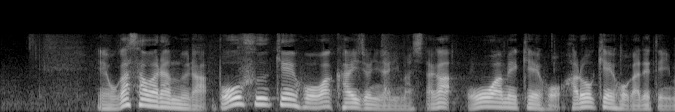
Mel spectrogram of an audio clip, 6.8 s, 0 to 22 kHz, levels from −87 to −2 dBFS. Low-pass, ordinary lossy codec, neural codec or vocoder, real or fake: 7.2 kHz; none; none; real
